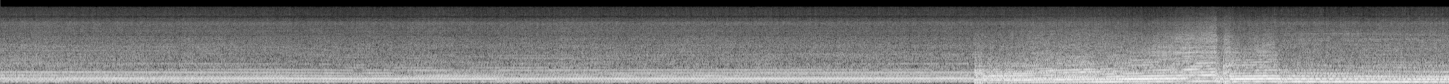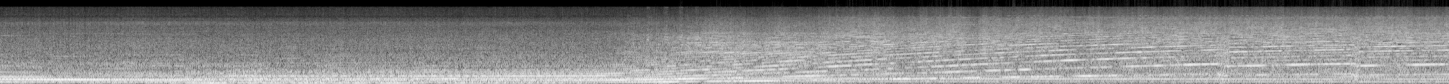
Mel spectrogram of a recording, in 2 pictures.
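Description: Rusi Gamma R200 motorcycle engine running under way, steady at first. About ten seconds in it gets louder and its pitch rises and then falls; from about twenty seconds in the engine pitch climbs steadily as the bike accelerates.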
